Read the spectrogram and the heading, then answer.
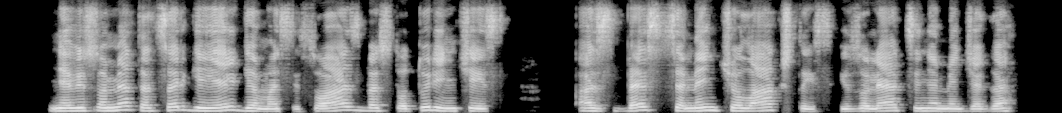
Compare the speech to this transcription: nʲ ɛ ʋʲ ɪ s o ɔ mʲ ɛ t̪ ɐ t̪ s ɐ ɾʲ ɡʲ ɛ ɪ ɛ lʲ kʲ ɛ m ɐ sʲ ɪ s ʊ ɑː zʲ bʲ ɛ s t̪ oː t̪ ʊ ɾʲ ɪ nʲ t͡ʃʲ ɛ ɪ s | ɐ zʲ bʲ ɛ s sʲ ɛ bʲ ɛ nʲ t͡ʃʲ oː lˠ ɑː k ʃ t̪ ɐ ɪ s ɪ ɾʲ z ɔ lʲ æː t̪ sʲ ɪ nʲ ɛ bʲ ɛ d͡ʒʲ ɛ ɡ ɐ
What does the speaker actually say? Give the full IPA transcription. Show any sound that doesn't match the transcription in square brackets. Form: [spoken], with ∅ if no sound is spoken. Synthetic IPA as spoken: nʲ ɛ ʋʲ ɪ s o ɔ mʲ ɛ t̪ ɐ t̪ s ɐ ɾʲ ɡʲ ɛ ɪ ɛ lʲ [ɡʲ] ɛ m ɐ sʲ ɪ s ʊ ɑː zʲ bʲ ɛ s t̪ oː t̪ ʊ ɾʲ ɪ nʲ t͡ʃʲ ɛ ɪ s | ɐ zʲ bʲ ɛ s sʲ ɛ [mʲ] ɛ nʲ t͡ʃʲ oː lˠ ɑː k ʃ t̪ ɐ ɪ s ɪ [∅] z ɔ lʲ æː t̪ sʲ ɪ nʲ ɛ [mʲ] ɛ d͡ʒʲ ɛ ɡ ɐ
